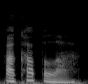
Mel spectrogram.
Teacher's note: of is one of those expressions native speakers usually say quickly instead of saying of we just say uh because it's quicker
